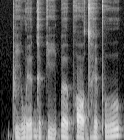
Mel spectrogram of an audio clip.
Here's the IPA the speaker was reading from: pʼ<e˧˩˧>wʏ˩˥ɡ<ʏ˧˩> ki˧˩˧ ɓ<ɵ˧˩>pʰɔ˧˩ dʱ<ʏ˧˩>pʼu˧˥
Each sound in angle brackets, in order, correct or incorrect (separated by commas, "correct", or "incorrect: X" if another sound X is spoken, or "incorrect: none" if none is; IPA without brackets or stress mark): incorrect: i˧˩˧, correct, correct, correct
